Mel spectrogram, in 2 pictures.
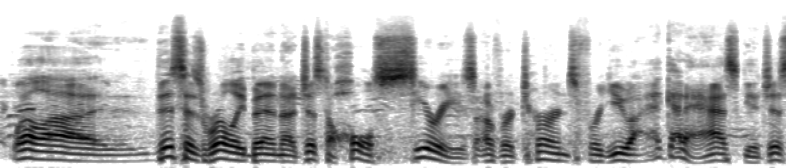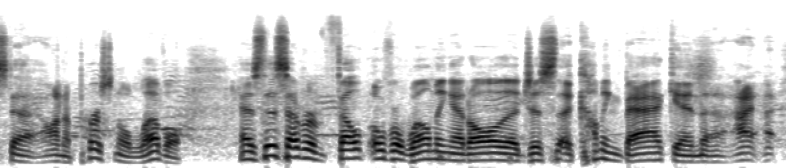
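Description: A man's voice: mid-range voice, expressive, moderate pace. A man doing live baseball play-by-play and interviewing a guest from the broadcast booth. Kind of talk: live sports commentary mixed with interview. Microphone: broadcast headset. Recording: clear outdoor ballpark noise behind voice.

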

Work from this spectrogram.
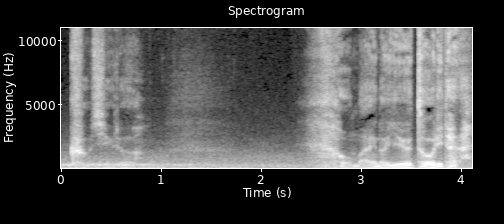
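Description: An actor playing a brash, hot-blooded young samurai warlord in an anime audio drama, with a rough, swaggering, defiant delivery. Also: male voice, sits low, takes it slowly, noisy background. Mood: grim, determined. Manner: rough, swaggering, drops English words.

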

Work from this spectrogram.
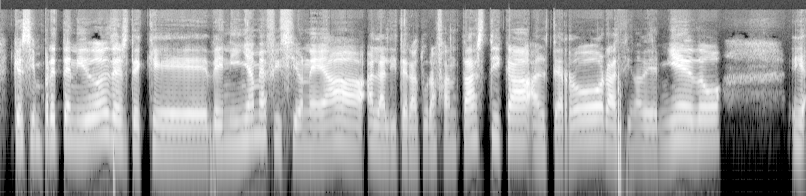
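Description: A woman in her forties from Galicia, a native Galician speaker, talks over a headset mic on a video call from a book-lined study. She speaks thoughtfully, with frequent hesitations and tag questions. The sound is close and dry, at a middle pitch. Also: fairly bright tone, smooth, dry recording. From Galicia, Spain. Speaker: historian and author guest. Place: home study lined with bookshelves.

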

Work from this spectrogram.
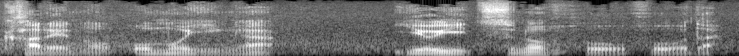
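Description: Very deep, gravelly old sage. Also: male voice, noisy background, heavily acted. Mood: solemn, earnest. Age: older. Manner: grave, measured, philosophical delivery with deliberate pauses. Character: solemn, remorseful old sage, wise and gentle. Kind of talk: Japanese video game cutscene acting.

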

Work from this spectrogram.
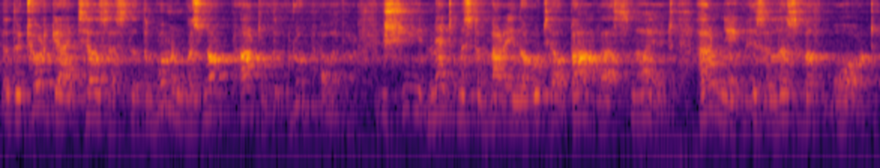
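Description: Stiff formal castle official, very bright highish voice, reserved, radio play. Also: male voice, normal speed, hardly any pauses, reverberant, recorded from a distance, a little hiss or hum, rough recording. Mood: reserved concern. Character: stiff, understated male castle contact. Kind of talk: radio drama acting.

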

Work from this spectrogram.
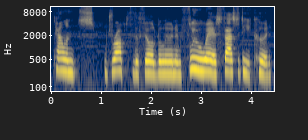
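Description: Woman narrator, higher pitch, fan fiction read aloud, small stumbles, faint background music. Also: steady tone, moderate pace, a little mellow. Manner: stumbles over written words. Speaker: storyteller.

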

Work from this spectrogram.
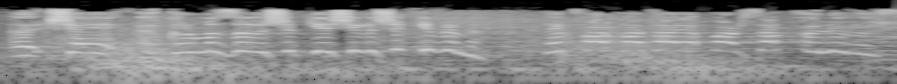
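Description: A woman voicing an excitable, earnest young boy adventurer in a Turkish-dubbed cartoon. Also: extremely high pitch, moderate pace, over a noisy crowd. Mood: nervous, excited. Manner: eager, earnest, exclaiming. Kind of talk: animated cartoon dubbing. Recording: loud music behind.

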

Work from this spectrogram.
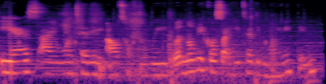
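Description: An actress playing an earnest young woman job seeker, soft-spoken. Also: fairly low pitch, steady tone, normal speed, over music, lightly acted. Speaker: actor.

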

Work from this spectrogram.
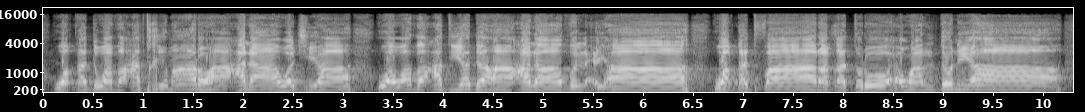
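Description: A man reciting a religious lamentation in a mournful, dramatic storytelling style with drawn-out, tearful emphasis. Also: high-pitched, bright, forceful tone. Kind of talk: Shia lamentation sermon, dramatic storytelling with chanted passages. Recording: echoey hall with long reverb.

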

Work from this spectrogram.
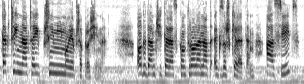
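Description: An actress playing a wry, authoritative female mission controller in a sci-fi audio drama, talking in a brisk colloquial way. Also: on the high side, expressive, bright, forceful tone, a little hiss or hum, low-quality recording. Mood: reassuring, wry.

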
